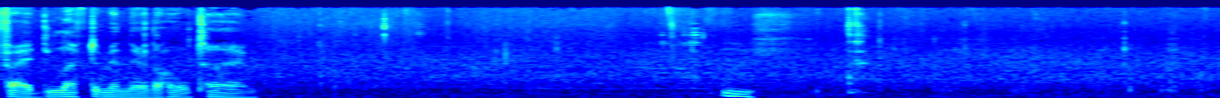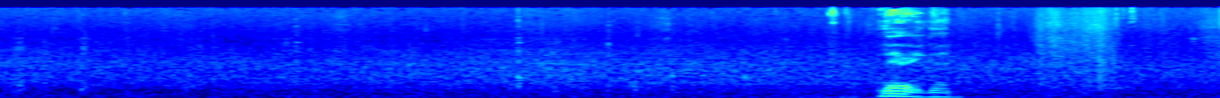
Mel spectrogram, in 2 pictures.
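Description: A fork scrapes and taps against a metal pan.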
